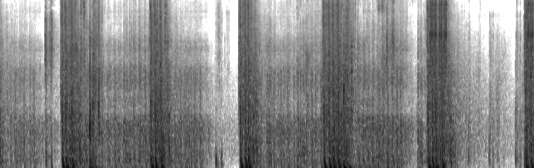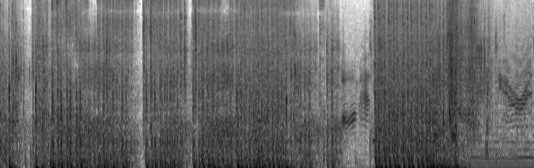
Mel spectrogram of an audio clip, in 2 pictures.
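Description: A submachine gun fires loud rapid bursts.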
